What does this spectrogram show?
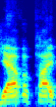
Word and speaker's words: Yavapai: do you pronounce that well the way you pronounce it is Yavapai point and geologic Museum now a lot of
